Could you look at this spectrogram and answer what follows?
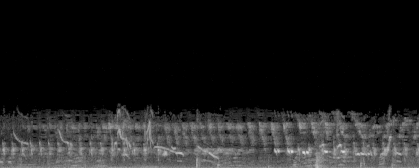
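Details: Greater green leafbird facing a combat opponent: a fast stream of high, thin chirps and trills, with bright whistled notes and quick sliding phrases that grow louder toward the end.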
